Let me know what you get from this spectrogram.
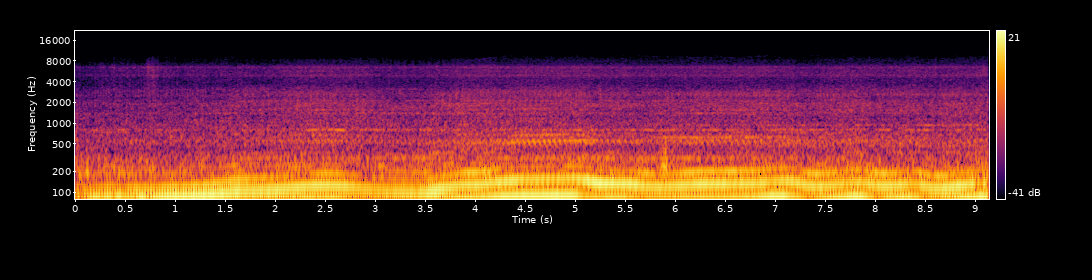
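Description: Land Rover engine running under load at low speed, its note rising and falling several times as the throttle is worked, highest about four to five seconds in.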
